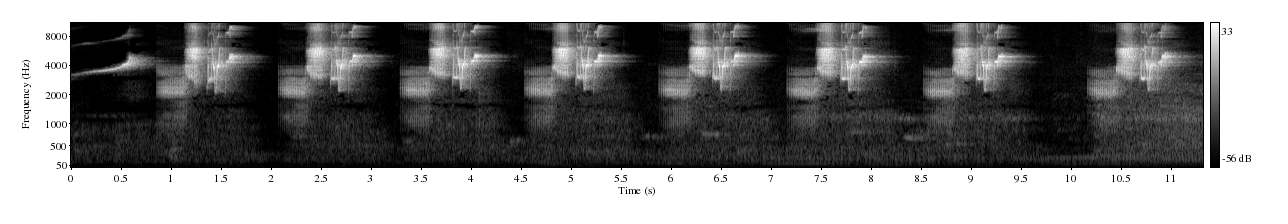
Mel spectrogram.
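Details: Kept starling singing energetically: a rising whistle opens a run of nine harsh, chattering chirp phrases repeated about once a second, loud and close.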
